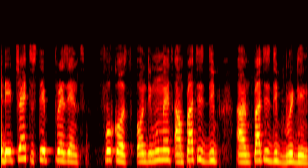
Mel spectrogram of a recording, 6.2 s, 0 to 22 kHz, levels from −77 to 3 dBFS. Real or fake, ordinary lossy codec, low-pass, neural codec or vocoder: real; none; 7.2 kHz; none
